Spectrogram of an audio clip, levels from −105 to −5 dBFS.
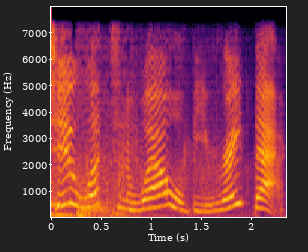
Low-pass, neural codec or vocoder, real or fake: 7.2 kHz; vocoder, 24 kHz, 100 mel bands, Vocos; fake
